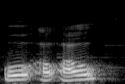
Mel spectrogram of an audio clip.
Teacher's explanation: फिर कंठ और ओष्ठ के बीच से निकलने वाले वर्ण ओ और औ इन्हें कंठोष्ठय वर्ण कहते हैं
